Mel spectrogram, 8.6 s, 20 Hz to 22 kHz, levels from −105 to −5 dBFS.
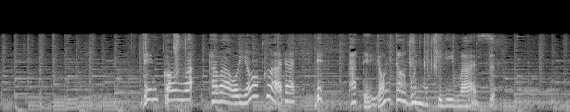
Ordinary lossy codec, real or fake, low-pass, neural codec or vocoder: none; real; 7.2 kHz; none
